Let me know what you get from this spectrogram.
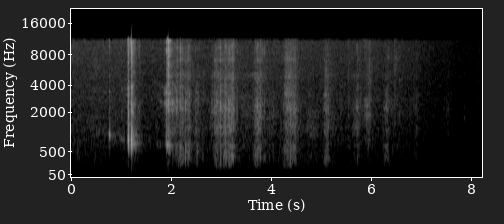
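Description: A crisp, dry French meringue cookie bitten with two sharp crunches, then chewed with a run of softer crunches about one and a half a second, fading out.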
